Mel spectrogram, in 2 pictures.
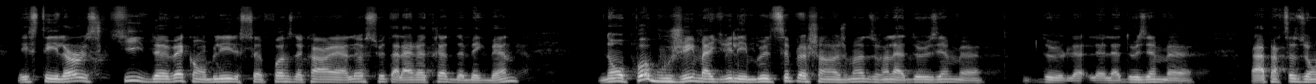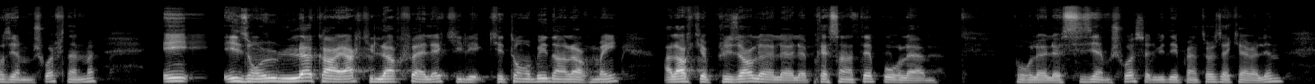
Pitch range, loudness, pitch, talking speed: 110-135 Hz, -22 LUFS, 125 Hz, 155 wpm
